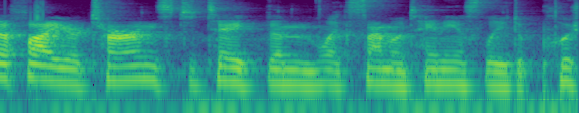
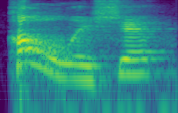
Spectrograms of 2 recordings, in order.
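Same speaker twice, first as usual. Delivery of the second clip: excited; 6 semitones higher, 5 dB louder, slower than usual. Real, not acted. Reacting to the nat twenty.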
